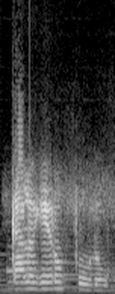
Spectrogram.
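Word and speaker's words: Καλογεροπούλου: – Kalogeropoulou.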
